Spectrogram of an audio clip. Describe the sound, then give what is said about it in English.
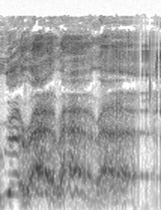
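A voice imitates the whisper scream from a rock song: a raspy, breathy, strained sustained cry lasting about two seconds with a wavering, pulsing pitch, fairly loud, fading slightly at the end. “And then he does the whisper scream.”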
